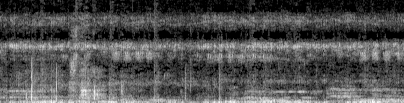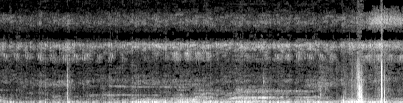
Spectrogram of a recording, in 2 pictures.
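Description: A person's voice making wordless vocal sounds in short broken stretches, over a steady high-pitched whine. Two sharp knocks come near the end.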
